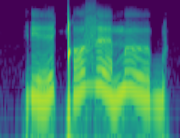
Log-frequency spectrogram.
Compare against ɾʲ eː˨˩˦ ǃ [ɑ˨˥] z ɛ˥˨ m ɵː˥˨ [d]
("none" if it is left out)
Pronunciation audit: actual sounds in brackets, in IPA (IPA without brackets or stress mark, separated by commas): ʌ˨˥, b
